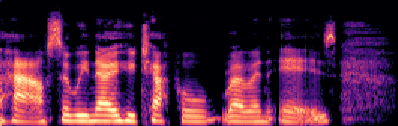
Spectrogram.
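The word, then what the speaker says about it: Chappell Roan: so we know who Chapel Rowan is. My partner keeps calling her Chappelle Rowan. deliberately or because he doesn't know pronouncing it and I'm like you're making her name fancier than it is.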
